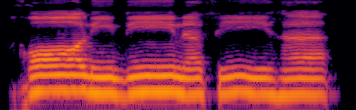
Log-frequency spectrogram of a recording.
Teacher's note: Jadi alifnya itu ikut otomatis ikut tebal sebagaimana kha gitu.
